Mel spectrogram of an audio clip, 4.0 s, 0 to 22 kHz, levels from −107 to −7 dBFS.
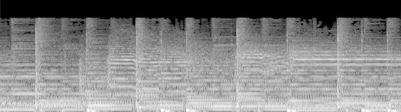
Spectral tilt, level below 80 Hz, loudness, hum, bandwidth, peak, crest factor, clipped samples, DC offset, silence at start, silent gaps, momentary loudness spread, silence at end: -5.5 dB/octave; -22 dBFS; -17 LUFS; none; 11.5 kHz; -2 dBFS; 14 dB; under 0.1%; under 0.1%; 0 s; none; 2 LU; 0 s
